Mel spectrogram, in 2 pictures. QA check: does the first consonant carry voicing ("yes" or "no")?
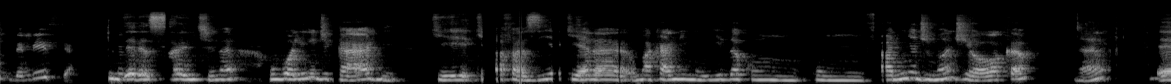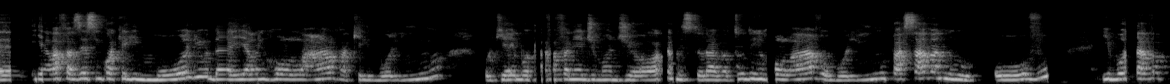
yes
